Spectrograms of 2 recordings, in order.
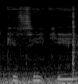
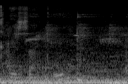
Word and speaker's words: kaiseki: Kisiki?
